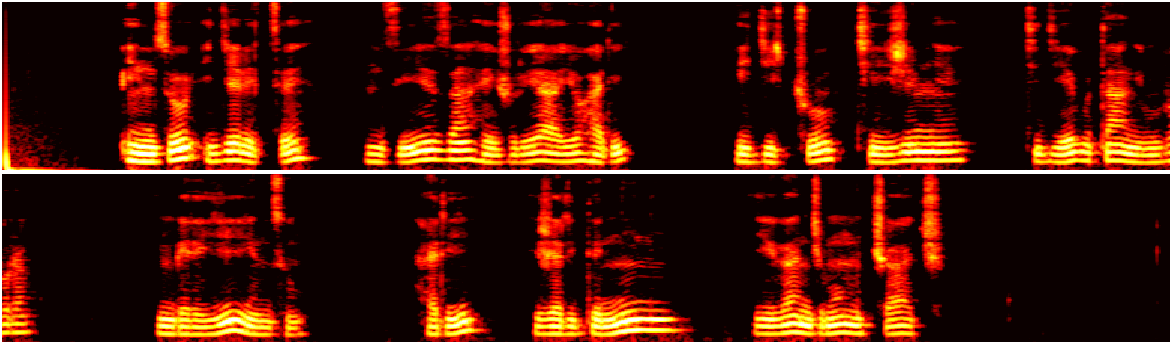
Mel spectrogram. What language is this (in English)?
Kinyarwanda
